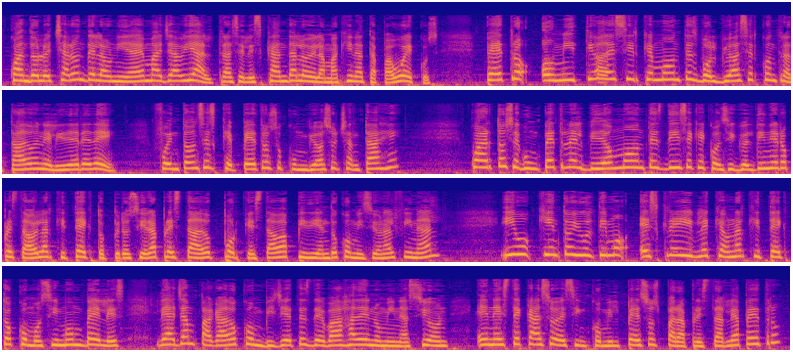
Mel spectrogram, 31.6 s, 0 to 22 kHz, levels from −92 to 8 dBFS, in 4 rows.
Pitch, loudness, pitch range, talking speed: 255 Hz, -12 LUFS, 225-285 Hz, 180 wpm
